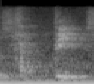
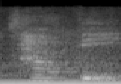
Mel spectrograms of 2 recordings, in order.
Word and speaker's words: sati: 지난주 수업 마치면서 제가 발음을 강하게 해가지고 삿띠 이랬더니면은 이사장님께서 틀렸어, 삿띠라고, SATI, 삿띠, 부드럽게 발음해라 이러셔가지고 제가 지금 노력하는 중인데, 제가 워낙 이거 발음을 강하게 하는 사람이 돼서 그런지 쉽지 않아요.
